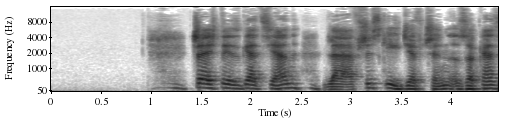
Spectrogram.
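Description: A middle-aged man speaks cheerfully and with animation, close to the microphone.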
